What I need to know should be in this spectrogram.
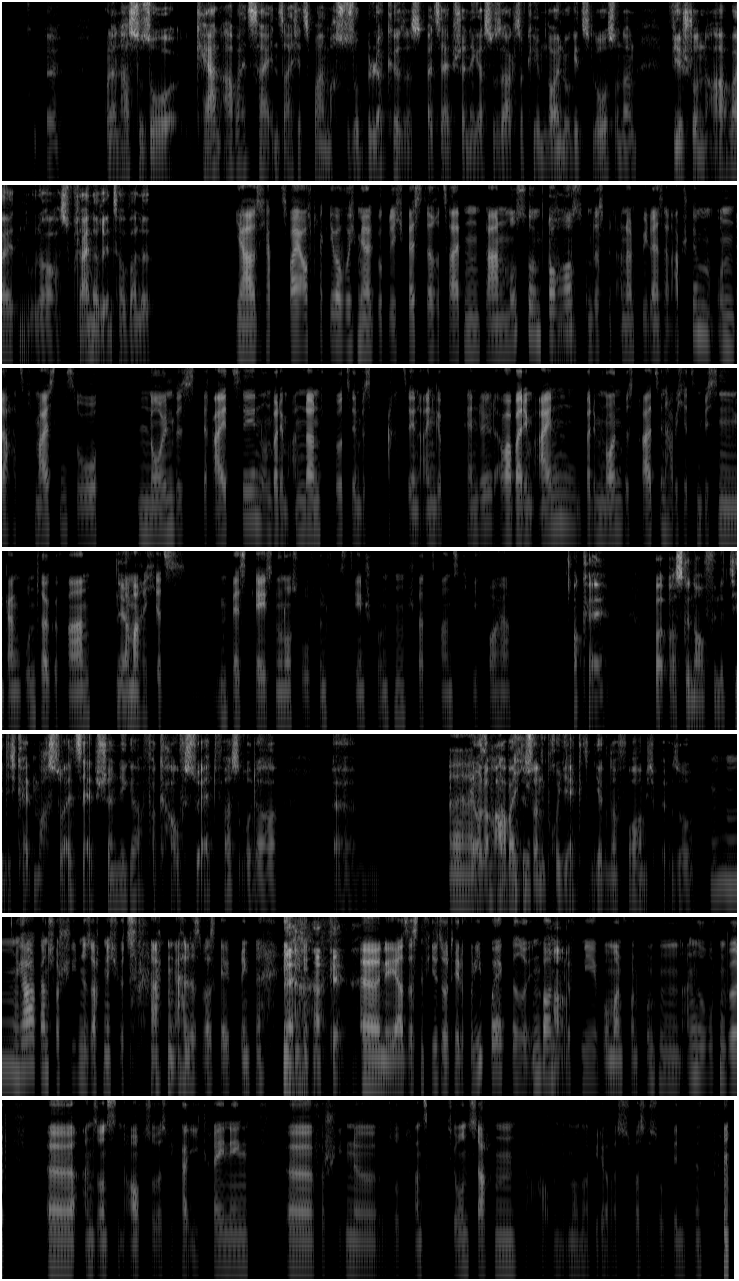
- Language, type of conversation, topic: German, podcast, Was hilft dir, zu Hause wirklich produktiv zu bleiben?
- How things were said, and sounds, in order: unintelligible speech; in English: "Best Case"; laughing while speaking: "sagen, alles, was Geld bringt, ne"; laugh; chuckle; chuckle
